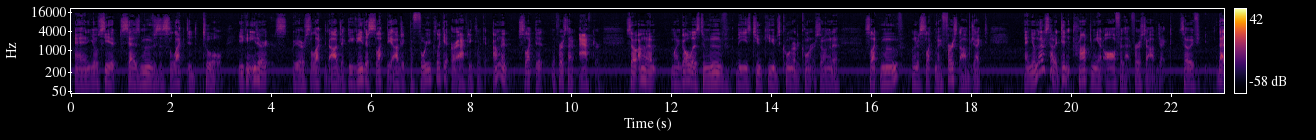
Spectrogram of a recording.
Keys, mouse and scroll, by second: 14.9 click, 17.2 click.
